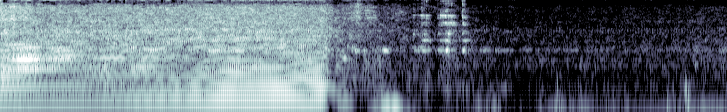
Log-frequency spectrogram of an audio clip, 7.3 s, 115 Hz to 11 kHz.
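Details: Ford Crossflow engine on a dyno with twin 40 DCOE carbs, Kent 224 cam, Vulcan head, testing 39 vs 55mm ram pipe lengths; pitch rises smoothly under full load about three seconds, then throttle snaps shut to quiet; healthy pull.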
